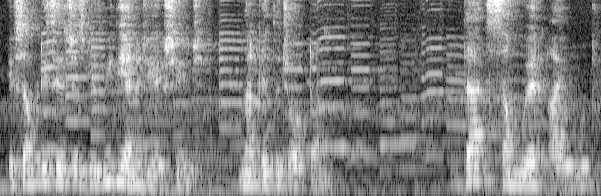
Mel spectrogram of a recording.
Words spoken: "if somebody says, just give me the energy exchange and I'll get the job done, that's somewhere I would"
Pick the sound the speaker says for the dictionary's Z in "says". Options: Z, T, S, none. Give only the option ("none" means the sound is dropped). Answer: Z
